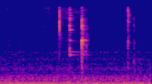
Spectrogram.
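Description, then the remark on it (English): A bottle cap is pried off a glass bottle of Dublin, Texas Root Beer, heard as a few quick, sharp metallic clicks and a brief glassy clink over a low steady rumble, with no talking. “Of course, these two are in glass bottles with caps that you have to pop off.”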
